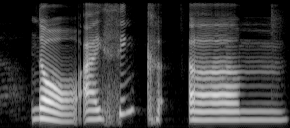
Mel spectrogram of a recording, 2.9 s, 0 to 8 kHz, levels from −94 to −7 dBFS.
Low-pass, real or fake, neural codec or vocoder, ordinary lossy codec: 7.2 kHz; real; none; none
